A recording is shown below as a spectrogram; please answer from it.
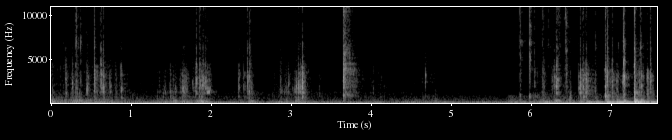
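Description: Fingertips type on the keys of a low-profile plastic computer keyboard, making quiet, short, dry clicks at an uneven pace over a steady low hum. The typing thins out to a brief lull in the middle, then picks up again with denser, slightly louder taps toward the end.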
